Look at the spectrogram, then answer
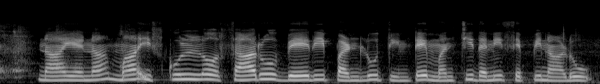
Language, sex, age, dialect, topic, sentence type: Telugu, female, 18-24, Southern, agriculture, statement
